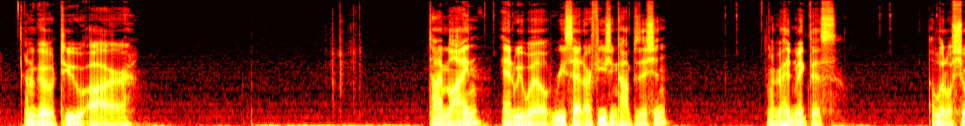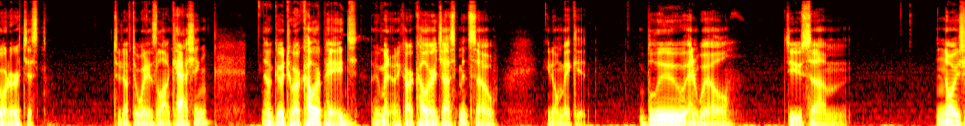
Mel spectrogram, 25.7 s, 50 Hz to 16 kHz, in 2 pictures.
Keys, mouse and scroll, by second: 4.6 shift+4, 6.7 right click.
